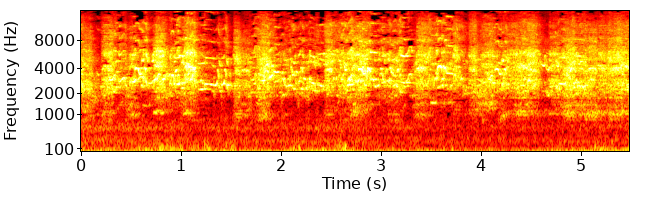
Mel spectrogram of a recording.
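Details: Shrill, grating squeals from many rainbow lorikeets gathered for feeding, a constant buzzing din that swells and fades slightly every second or so.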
